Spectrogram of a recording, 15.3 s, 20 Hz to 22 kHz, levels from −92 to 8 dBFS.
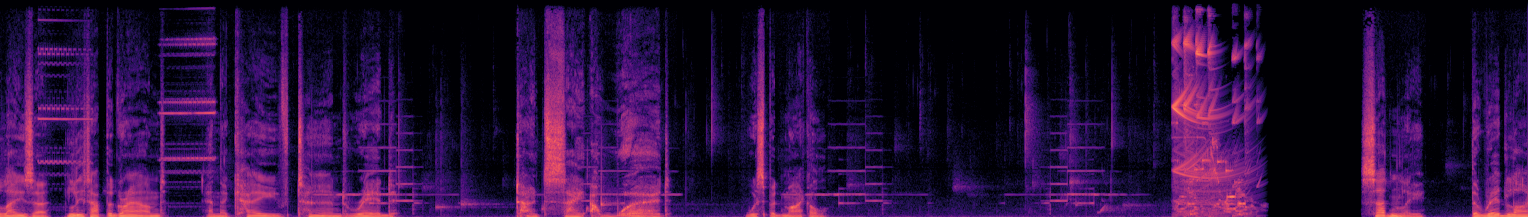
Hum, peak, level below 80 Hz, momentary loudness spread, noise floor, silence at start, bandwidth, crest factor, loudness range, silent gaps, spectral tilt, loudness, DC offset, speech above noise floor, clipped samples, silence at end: none; -6 dBFS; -42 dBFS; 20 LU; -60 dBFS; 0 s; over 20 kHz; 20 dB; 7 LU; 12.76-13.62 s; -4 dB/octave; -23 LUFS; under 0.1%; 37 dB; under 0.1%; 0 s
